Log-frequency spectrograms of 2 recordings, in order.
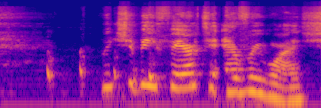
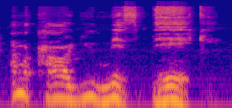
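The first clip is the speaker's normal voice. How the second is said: imitating the student; 4 semitones lower, 3 dB quieter than usual. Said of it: "That's how she said it".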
